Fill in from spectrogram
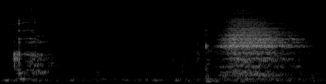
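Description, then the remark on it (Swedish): A person yawns: a short voiced start, then a long, breathy exhale that swells and fades over about a second, with no talking. “Och när jag har gäspat klart så kommer den stilla avslutande tonen.”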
